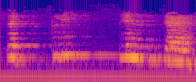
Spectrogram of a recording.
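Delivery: unhurried, slow, relaxed delivery.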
